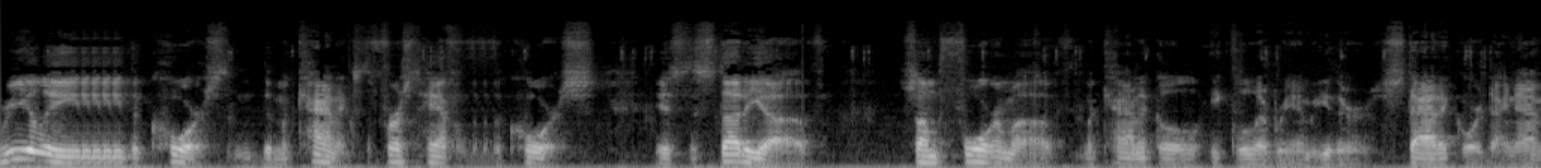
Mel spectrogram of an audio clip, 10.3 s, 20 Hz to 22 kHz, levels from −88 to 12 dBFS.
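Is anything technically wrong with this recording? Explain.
Yes, there are two kinds of fault.

Repeated frames: at 0.54 to 0.82 s and at 3.16 to 3.30 s, a 70 ms run of compressed data, which fits about three frames, was sent again to the decoder. The first repeats four extra times and the second twice, adding about 0.28 s and 0.14 s. Each is heard as a stutter.

Block of digital silence: at 2.33 s (3 ms) and 5.35 s (10 ms), the output buffer was likely left unfilled, so those samples became zeros. The signal drops to silence and returns with no fade, heard as a brief tick.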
